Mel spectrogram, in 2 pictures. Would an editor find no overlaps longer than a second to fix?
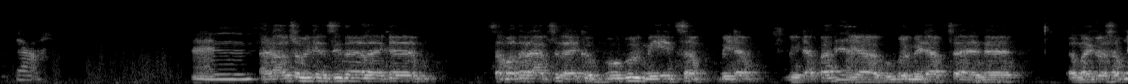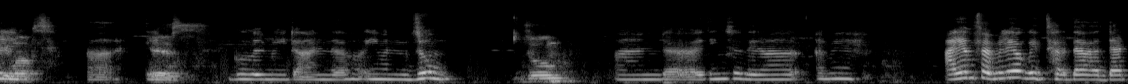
Yes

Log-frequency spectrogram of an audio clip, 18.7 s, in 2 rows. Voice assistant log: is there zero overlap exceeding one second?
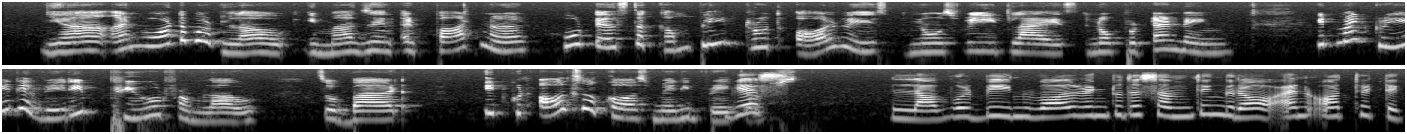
Yes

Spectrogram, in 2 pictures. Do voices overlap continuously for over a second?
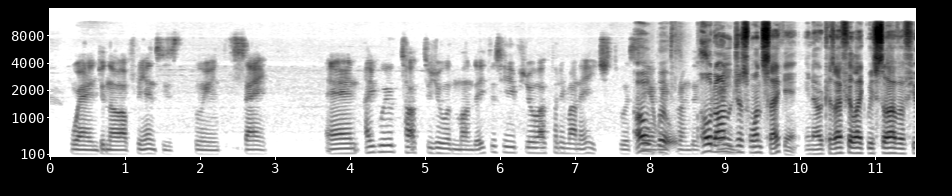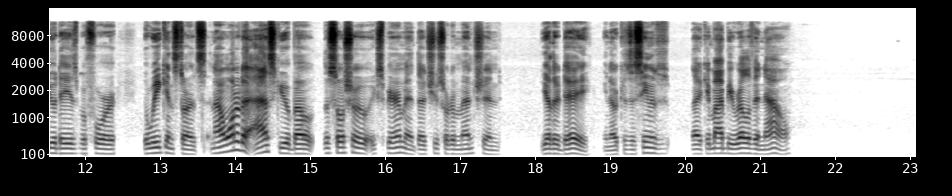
Yes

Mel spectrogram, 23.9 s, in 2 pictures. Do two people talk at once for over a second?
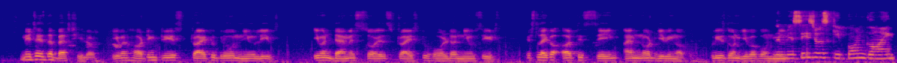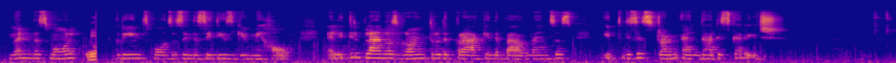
No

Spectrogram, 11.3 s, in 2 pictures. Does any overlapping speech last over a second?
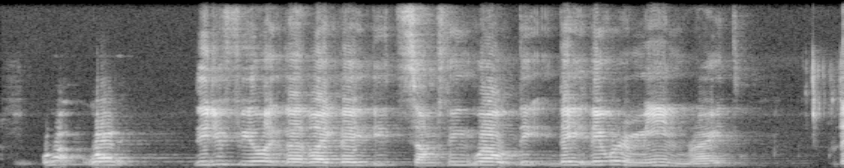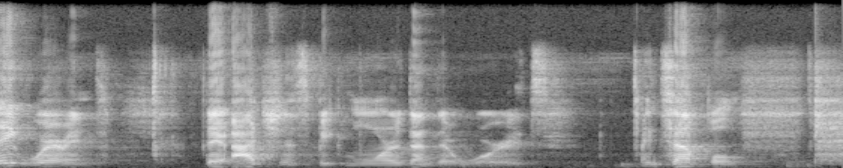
No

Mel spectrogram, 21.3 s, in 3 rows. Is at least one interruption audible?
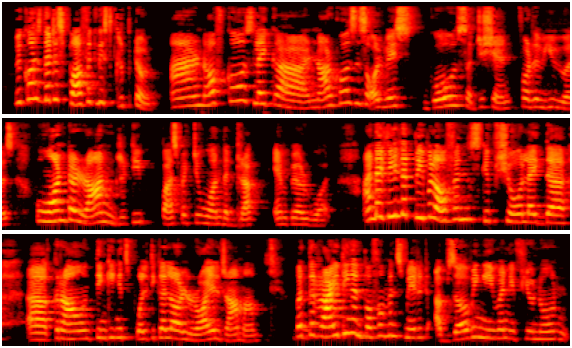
No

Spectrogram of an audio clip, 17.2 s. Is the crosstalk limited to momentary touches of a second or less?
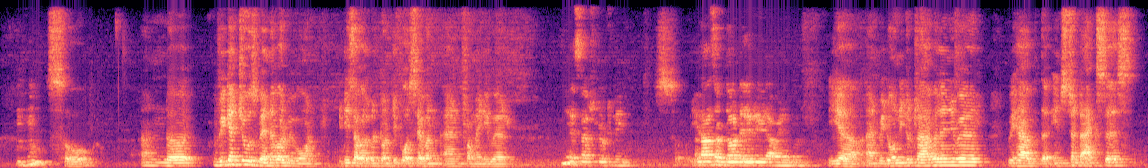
Yes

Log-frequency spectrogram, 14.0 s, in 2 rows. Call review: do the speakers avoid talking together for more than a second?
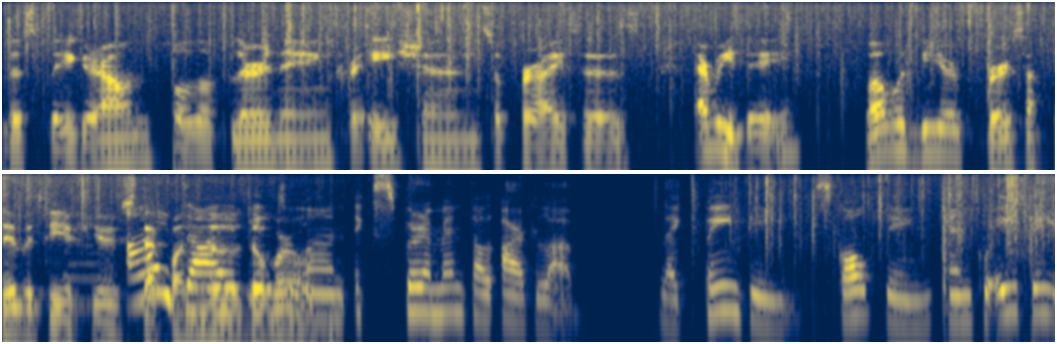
No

